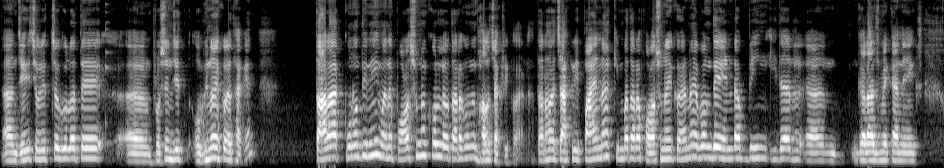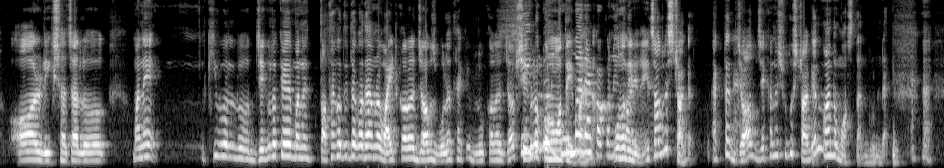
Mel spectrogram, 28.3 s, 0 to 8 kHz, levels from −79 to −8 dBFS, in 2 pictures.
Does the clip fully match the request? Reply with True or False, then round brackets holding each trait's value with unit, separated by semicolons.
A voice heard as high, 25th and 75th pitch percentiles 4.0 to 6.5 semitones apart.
False (180 Hz; 5.5 semitones)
